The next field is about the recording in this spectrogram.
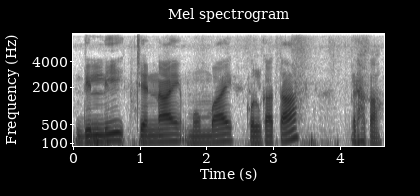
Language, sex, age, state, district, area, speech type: Santali, male, 18-30, West Bengal, Birbhum, rural, spontaneous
